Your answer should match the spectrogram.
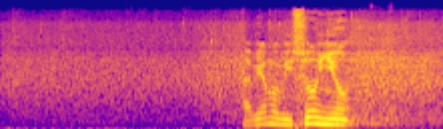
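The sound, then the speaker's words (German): Steady, soft crackling spontaneous applause from an audience, an even wash of clapping that carries on as a man begins speaking over it. “Dafür gibt es spontanen Applaus.”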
